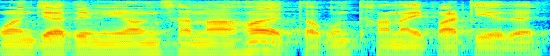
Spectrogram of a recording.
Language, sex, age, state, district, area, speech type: Bengali, male, 60+, West Bengal, Darjeeling, urban, spontaneous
